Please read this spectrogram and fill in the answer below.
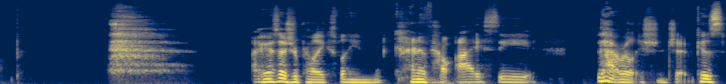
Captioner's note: sigh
